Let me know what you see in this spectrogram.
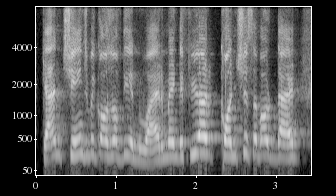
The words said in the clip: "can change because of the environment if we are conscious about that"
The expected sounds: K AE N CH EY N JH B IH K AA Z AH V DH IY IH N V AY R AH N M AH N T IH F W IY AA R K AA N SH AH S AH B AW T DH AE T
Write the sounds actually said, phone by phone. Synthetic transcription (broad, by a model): K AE N CH EY N JH B IH K AA Z AH V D IY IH N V AY AH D M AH N T IH F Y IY AA R K AA N SH AH S AH B AW T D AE T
